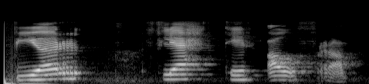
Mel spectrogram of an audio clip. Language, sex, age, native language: Icelandic, male, 6, Icelandic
